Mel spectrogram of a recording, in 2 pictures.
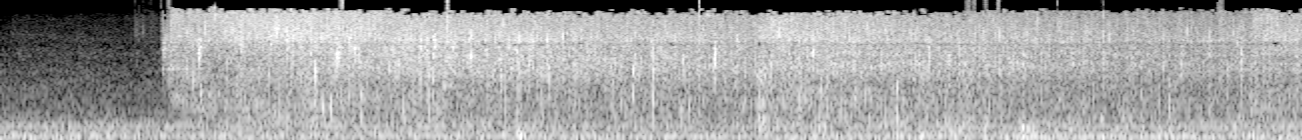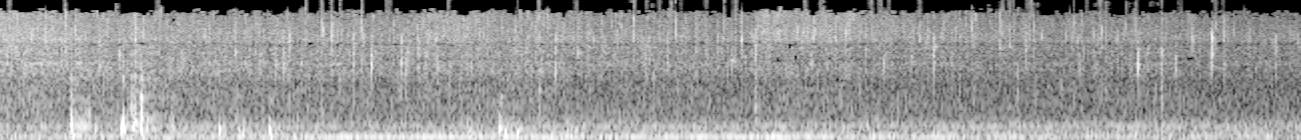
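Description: Pieces of boiled lung coated in turmeric and salt going into hot oil in a stainless steel wok, setting off loud sizzling about a second in. The frying carries on steadily and eases slowly, with a few sharp pops near the middle.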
